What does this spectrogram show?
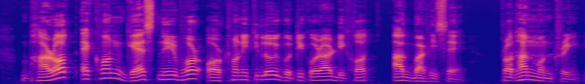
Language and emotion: Assamese, neutral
